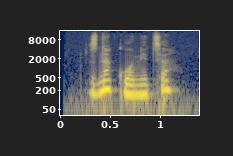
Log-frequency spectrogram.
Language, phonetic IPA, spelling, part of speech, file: Russian, [znɐˈkomʲɪt͡sə], знакомиться, verb, Ru-знакомиться.ogg
- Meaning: 1. to meet, to make the acquaintance, to make someone’s acquaintance, to get acquainted 2. to familiarize oneself, to go into 3. to visit, to see 4. passive of знако́мить (znakómitʹ)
